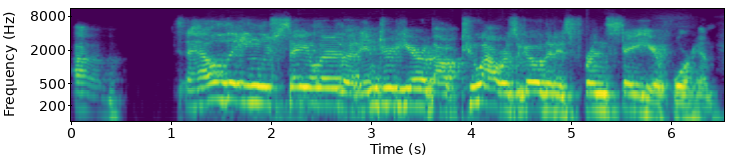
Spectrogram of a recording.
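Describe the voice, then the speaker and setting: Man acting sardonic young gentleman, stage comedy, animated intonation, mocking, roomy echo. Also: sits high, measured pace, lo-fi sound. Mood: wry, impatient.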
